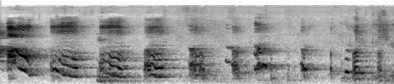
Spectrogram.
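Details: Ca de Bou puppies, four weeks old, from the litter of Bea and Bubu, indoors: a run of high, falling whines and squeaks about every half second, repeated through the stretch, with faint noise in the room.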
